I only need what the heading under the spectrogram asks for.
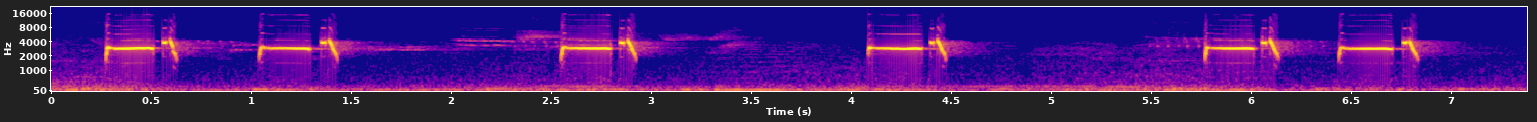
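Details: A prinia calling constantly with its beak open wide repeats a level high whistle ending in a pair of fast falling chips. The phrase comes about six times, sometimes in quick doubles, over a soft low rumble.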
